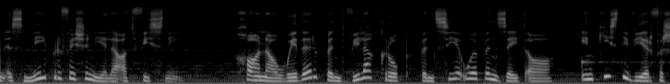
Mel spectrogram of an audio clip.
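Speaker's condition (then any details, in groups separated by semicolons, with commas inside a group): No condition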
